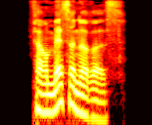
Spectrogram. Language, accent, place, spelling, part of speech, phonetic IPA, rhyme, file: German, Germany, Berlin, vermesseneres, adjective, [fɛɐ̯ˈmɛsənəʁəs], -ɛsənəʁəs, De-vermesseneres.ogg
- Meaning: strong/mixed nominative/accusative neuter singular comparative degree of vermessen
